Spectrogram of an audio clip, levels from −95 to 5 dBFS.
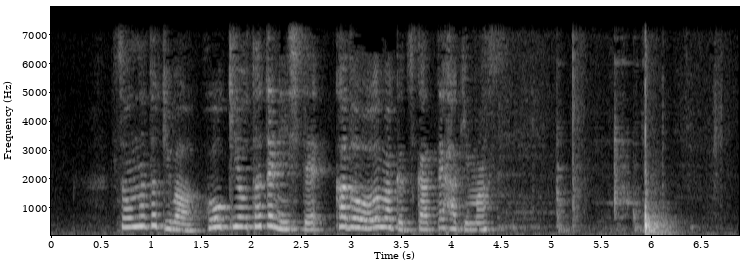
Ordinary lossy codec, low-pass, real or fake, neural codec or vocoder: none; 7.2 kHz; real; none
